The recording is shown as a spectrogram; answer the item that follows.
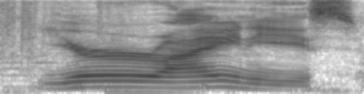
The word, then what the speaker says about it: Uranus: like that even uh what about urine us oh my goodness it's pronounced urines what all right hold on a sec i'm literally going to google i'm probably never going to stop saying uranus uh even if it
